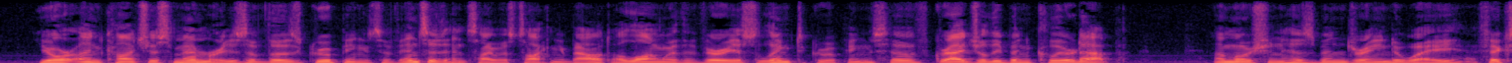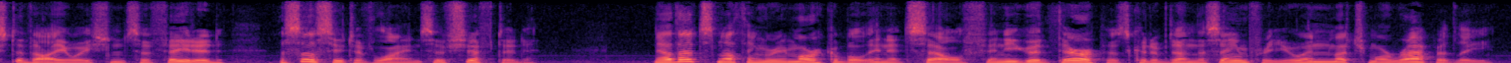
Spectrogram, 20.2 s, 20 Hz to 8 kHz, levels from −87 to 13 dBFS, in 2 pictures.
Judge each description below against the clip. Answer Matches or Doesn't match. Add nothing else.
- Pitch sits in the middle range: Doesn't match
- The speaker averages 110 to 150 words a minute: Doesn't match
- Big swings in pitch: Matches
